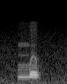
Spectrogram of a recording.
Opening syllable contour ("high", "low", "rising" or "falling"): low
